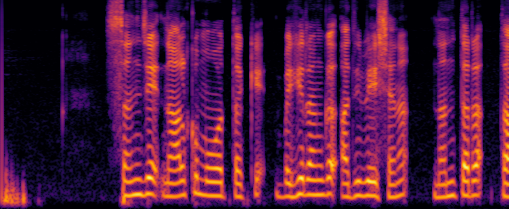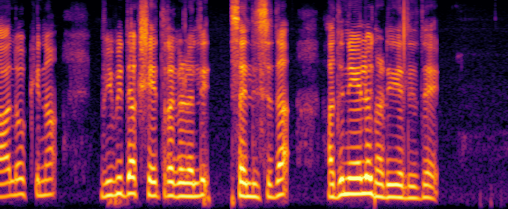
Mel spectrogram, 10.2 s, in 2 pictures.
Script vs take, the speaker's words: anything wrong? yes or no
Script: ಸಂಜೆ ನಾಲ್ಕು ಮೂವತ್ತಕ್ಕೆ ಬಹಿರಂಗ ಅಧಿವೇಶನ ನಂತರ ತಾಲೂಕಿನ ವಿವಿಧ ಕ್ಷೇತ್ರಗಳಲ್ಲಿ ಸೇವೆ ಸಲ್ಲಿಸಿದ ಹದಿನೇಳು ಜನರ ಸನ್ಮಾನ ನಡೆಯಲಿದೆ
yes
